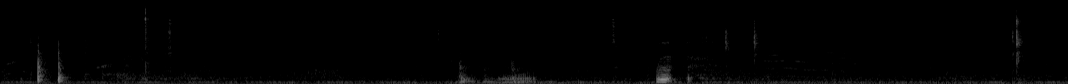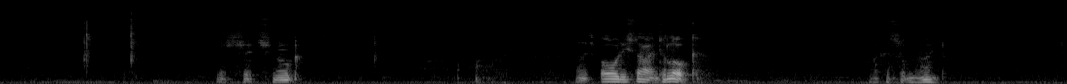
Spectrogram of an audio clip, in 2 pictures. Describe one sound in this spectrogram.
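A small plastic tool clicks and taps as it is handled.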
